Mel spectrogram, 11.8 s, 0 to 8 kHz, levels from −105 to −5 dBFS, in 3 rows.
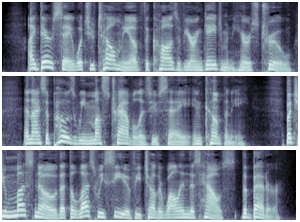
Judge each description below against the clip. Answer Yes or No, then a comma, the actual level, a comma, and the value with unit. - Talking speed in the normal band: No, fast, 230 wpm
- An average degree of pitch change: No, wide, 6.0 semitones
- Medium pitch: No, low, 130 Hz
